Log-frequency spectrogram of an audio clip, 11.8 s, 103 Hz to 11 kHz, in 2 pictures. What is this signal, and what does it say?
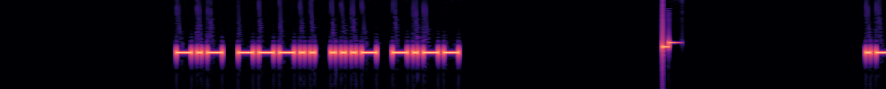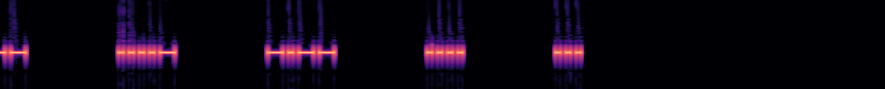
Morse code, heard as a keyed tone, about 36 wpm, spaced as for 17 wpm, 700 Hz. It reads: K8VY W4YHS
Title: USA Call Signs - 6x Character Spacing - 35wpm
